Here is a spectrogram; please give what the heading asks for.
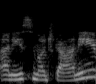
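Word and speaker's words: Mojgani: I think he pronounces his name Anise Mojani, but I'm not him.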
